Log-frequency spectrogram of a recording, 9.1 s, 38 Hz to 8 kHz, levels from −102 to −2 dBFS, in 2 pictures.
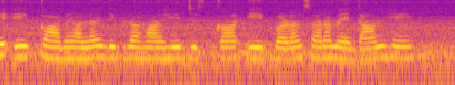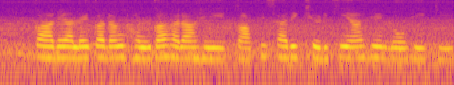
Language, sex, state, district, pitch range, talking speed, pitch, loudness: Hindi, female, Bihar, Lakhisarai, 200-215 Hz, 150 wpm, 210 Hz, -17 LUFS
